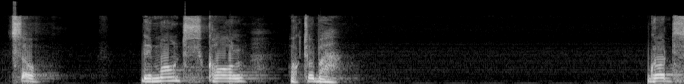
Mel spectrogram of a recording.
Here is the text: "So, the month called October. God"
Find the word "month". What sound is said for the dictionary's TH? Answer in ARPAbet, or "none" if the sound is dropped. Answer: S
